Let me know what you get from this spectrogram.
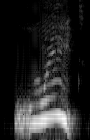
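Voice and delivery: put-on a high, loud kid's cry; boy shouts wait at the monster; urgent shout. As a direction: cry out to stop them.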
